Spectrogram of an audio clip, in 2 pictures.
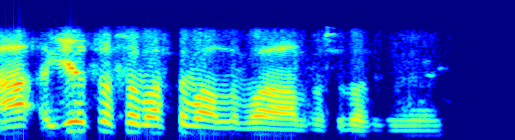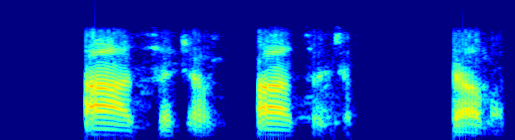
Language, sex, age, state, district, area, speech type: Kashmiri, male, 18-30, Jammu and Kashmir, Budgam, rural, conversation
